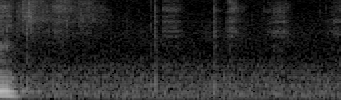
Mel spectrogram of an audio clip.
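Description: Pencil writing on a paper lab sheet on a clipboard: faint, short scratches of the lead as the strokes of a letter and lines are drawn.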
